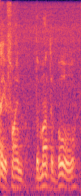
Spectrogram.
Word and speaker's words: Bul: And that'll be Bul, that's spelled B-O-O-L. In English they spell it B-U-L, which is a little different.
